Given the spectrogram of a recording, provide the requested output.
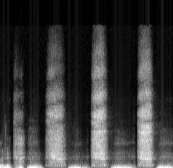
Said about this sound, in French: ça peut être par exemple de se concentrer deux secondes sur la respiration et puis de faire quelques inspirations très très profondes et en même temps mm. de regarder comment le cœur change.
